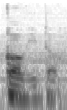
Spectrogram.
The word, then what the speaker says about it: cogito: Descartes se pronuncia Descartes y cogito se pronuncia cogito. Es drújula y con una U entre la G y la I.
